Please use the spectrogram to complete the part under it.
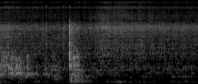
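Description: Soaked chickpeas and dried peas hit a pan of fried spice paste for a chickpea-and-pea curry, giving one sharp splash and scrape followed by a steady close sizzle, with no voices.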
